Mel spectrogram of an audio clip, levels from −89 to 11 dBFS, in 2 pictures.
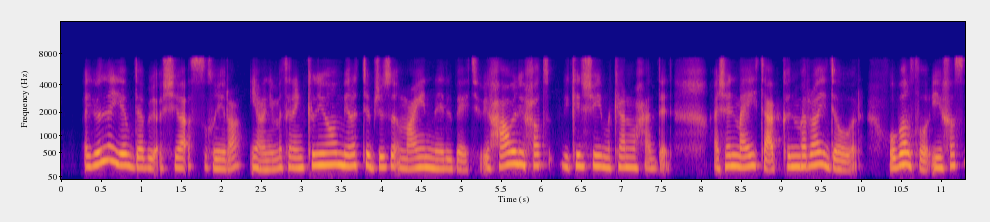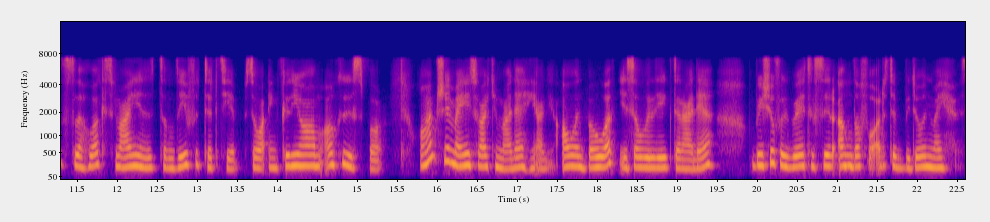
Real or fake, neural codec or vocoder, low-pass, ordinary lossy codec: fake; codec, 16 kHz, about 1 kbps, DyCAST, with the encoder's durations; 7.2 kHz; none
